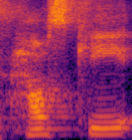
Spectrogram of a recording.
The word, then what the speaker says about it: Housky: yes and it's housekey at uh housekey doio is the main URL housek key.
